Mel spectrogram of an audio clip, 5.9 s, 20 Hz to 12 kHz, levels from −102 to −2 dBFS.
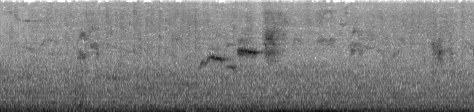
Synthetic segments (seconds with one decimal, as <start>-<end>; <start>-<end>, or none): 2.1-4.1; 4.5-5.4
